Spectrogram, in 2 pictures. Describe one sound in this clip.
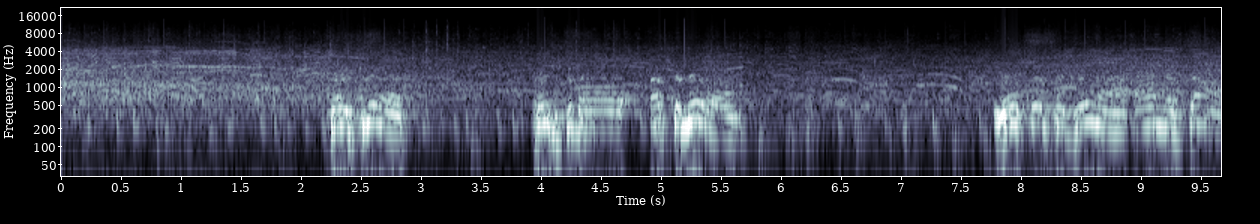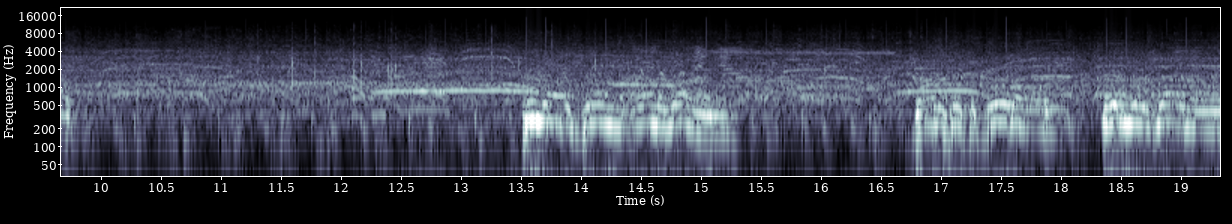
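A crowd in outdoor stadium stands cheers and chatters.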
